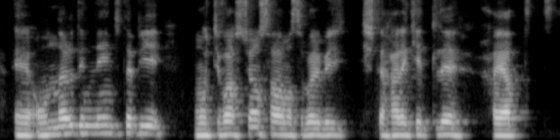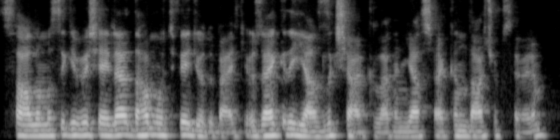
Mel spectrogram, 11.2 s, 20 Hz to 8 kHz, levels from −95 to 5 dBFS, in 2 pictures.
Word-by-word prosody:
Eee, 130 -1 +3
onları 155 +6 +2
dinleyince 170 -1 -3
de 170 -1 +1
bir 165 -2 -1 0.3
motivasyon 135 +4 +2
sağlaması, 135 -3 +1
böyle, 135 0 +2
bir, 130 -1 -3
işte, 135 - -3
hareketli 135 +1 0
hayat 125 -1 +3
s - - -16
s - - -14 0.2
sağlaması 120 +1 +2
gibi 130 0 0
şeyler 130 +2 +3
daha 130 +1 +4
motive 130 0 0
ediyordu 110 -6 -3
belki. 95 +2 -5
Özellikle 120 +4 +2
de 135 - +2
yazlık 115 +1 +1
şarkılar, 95 -5 -3
hani, 100 0 -8
yaz 105 0 0
şarkılarını 110 +2 -4
daha 105 0 +1
çok 115 -2 -9
severim. 115 +7 -9
130 Hz, 165 wpm, -24 LUFS, 115-135 Hz, 0.3 s, daha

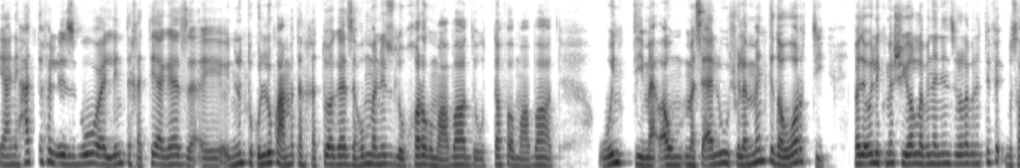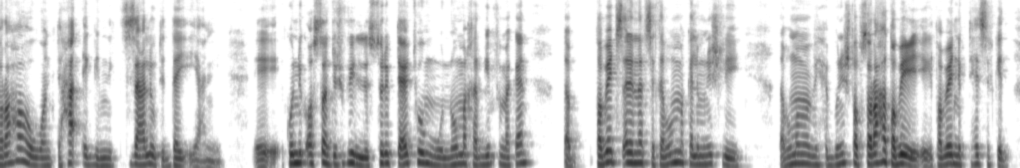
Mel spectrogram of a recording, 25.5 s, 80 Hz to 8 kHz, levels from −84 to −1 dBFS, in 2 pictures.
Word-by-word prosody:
يعني 150 0 -3
حتى 185 +5 -3
في 195 - -1
الأسبوع 155 0 +1
اللي 145 +1 +1
أنتِ 165 0 -3
خدتيه 145 +2 -2
إجازة 145 -2 -1
آآ 130 +1 -4
إن 135 - -3
أنتم 175 +1 0
كلكم 170 +3 +3
عامةً 150 +2 +1
خدتوه 140 +3 -1
إجازة 150 -2 0
هُم 155 +3 0
نزلوا 150 -4 -1
وخرجوا 145 +2 +2
مع 120 -3 0
بعض 140 +1 0
واتفقوا 135 +4 -3
مع 120 -2 -3
بعض 140 -2 -3 0.5
وأنتِ 170 +4 +2
ما 135 -2 +3
أو 135 +2 +2
ما 140 0 -1
سألوش 165 +5 +1
ولمّا 150 +4 +2
أنتِ 210 +1 +1
دوّرتِ 175 +2 +2 0.5
بدأو 155 - +5
يقولوا 170 +2 +4
لِك 170 - -12
ماشي 175 0 +1
يالّا 160 +1 +3
بينا 160 +1 -1
ننزل، 165 0 -2
ويالّا 165 +1 0
بينا 165 0 -4
نتفق، 180 +5 -4
بصراحة 155 +8 -1
هو 140 -8 -1
أنتِ 130 0 -9
حقِك 150 -5 0
إنك 130 -1 -5
تزعلي 150 +2 +1
وتتضايقي 125 -3 -4
يعني 110 -1 -11 0.4
آآ - - -1 0.2
كون 165 +1 +3
إنِك 175 - 0
أصلًا 165 +2 +2
تشوفي 150 -2 0
الstory 135 +6 0
بتاعتهم، 165 -1 +1
وإن 130 0 -4
هُم 155 +2 0
خارجين 150 -1 -3
في 150 0 -10
مكان 160 +6 -2 0.4
طَب - - -4 0.2
طبيعي 180 +6 +5
تسألي 180 -1 +3
نفسِك 175 -4 0
طَب 140 0 -1
هُم 175 +4 0
ما 180 - 0
كلمونيش 155 -1 -3
ليه؟ 125 -3 -3 0.5
طَب - - -6
هُم 150 - -2
ما 165 -1 -1
بيحبونيش 145 +3 -4
فبصراحة 165 +3 +4
طبيعي 150 -8 +4
طبيعي 155 +4 +2
إنِك 150 -1 -2
تحسي 150 -1 -3
بكده، 130 -4 -5
150 Hz, 190 wpm, -23 LUFS, 140-165 Hz, 0.5 s, بدأو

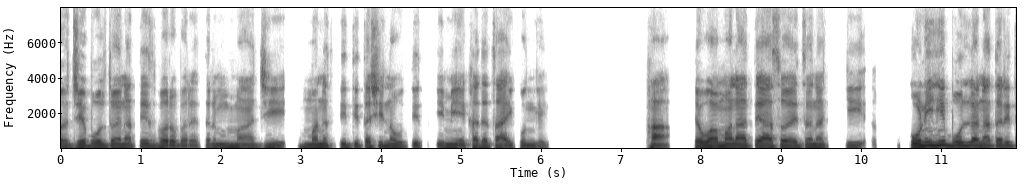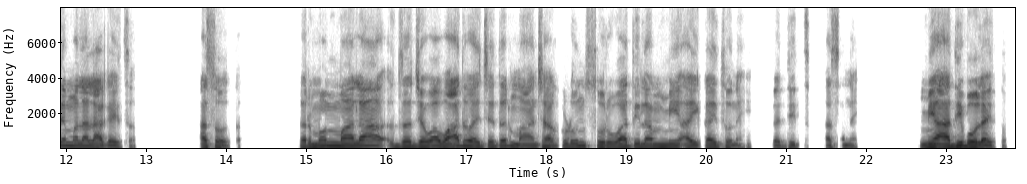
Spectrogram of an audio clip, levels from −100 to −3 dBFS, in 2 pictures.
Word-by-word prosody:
जे 130 +4 +2
बोलतोय 140 +1 0
ना 140 +2 0
तेच 150 -1 -1
बरोबर 110 -6 -1
आहे. 95 0 -7
तर 120 +1 -5
माझी 125 +3 -2 0.3
मनस्थिती 135 +2 -2
तशी 140 +3 -1
नव्हती, 125 -3 -2
की 120 +1 -9
मी 130 0 +1
एखाद्याचं 125 +3 -3
ऐकून 105 -2 -3
घेईल. 95 -3 -9 1.3
हां, - - +1 0.3
तेव्हा 130 +4 +4
मला 150 0 +3
ते 155 - +3
असं 145 0 +1
व्हायचं 140 -2 0
ना, 135 +2 0
की 155 +1 -8 0.6
कोणीही 185 +6 +6
बोललं 175 0 +2
ना, 160 +1 +1
तरी 170 0 +1
ते 175 - 0
मला 160 -2 0
लागायचं 105 -9 -2 0.9
असं 125 +2 -2
होतं. 105 -7 -6 0.8
तर 125 +1 0
मग 160 +1 +3 0.2
मला 155 +3 +4 0.4
जर 135 +1 +3
जेव्हा 135 +4 +2
वाद 145 +5 +3
व्हायचे, 130 -4 +1
तर 155 +1 0
माझ्याकडून 145 +7 -1
सुरुवातीला 135 +1 0
मी 145 +2 +1
ऐकायचो 125 +1 -1
नाही, 90 -5 -11 0.3
कधीच 105 +1 -7 0.2
असं 100 0 -7
नाही. 90 - -10 0.9
मी 130 +2 +6
आधी 140 +1 +6
बोलायचो 115 -7 +3
135 Hz, 130 wpm, -27 LUFS, 120-150 Hz, 1.3 s, कोणीही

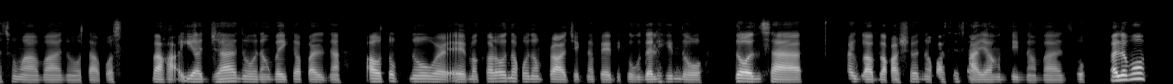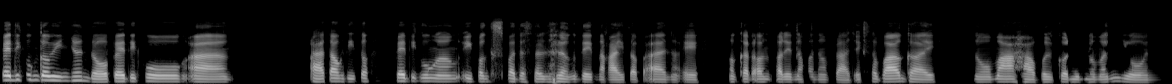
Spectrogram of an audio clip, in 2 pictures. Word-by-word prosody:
sumama 110 -3 -3
'no? 105 0 -8
Tapos 105 -1 -5 0.3
baka - - +3
iadya 130 +1 +2
'no 125 -2 -3
ng 115 -1 -6
Maykapal 115 -1 -2
na 115 - -2 0.3
out 135 - +6
of 145 - -4
nowhere, 135 -3 +1
eh, 125 - +2
magkaroon 140 +4 0
ako 140 -2 -2
ng 130 -1 -4
project 120 -1 +2
na - - -7
pwede 115 -2 -4
kong 115 -1 -6
dalhin 130 +3 -1
'no, 110 -3 -1 0.3
doon 140 -3 +9
sa 115 -3 +6 0.5
pagbabakasyon 120 -1 +1
'no, 120 -2 -8
kasi 115 +3 -4
sayang 110 0 0
din 115 -1 -8
naman. 105 0 -5
So, 115 - -8 0.2
alam 200 +4 +10
mo, 255 +3 +8 0.4
pwede 205 +1 +6
kong 220 +1 -5
gawin 195 -3 +4
'yon 185 -1 -2
'no, 125 -1 +3
pwede 145 +2 +2
kong, 140 -3 +1
ah, 125 -2 +3 0.8
ah, 130 -1 +4
tawag 140 -1 +1
dito? 135 +1 -5 0.2
Pwede 155 -1 +1
ko 150 0 -4
ngang 140 0 -2
ipagpadasal 130 -2 -4
nalang 125 0 -1
din 120 -1 -2
na 115 - -5
kahit 110 0 +1
papaano, 115 -1 -3
eh, 110 +1 -4 0.3
magkaroon 125 -1 -4
pa - - -1
rin 120 0 -4
ako 120 +1 -11
ng 115 0 -11
project. 110 +1 -5
Sabagay 130 -3 +1 0.4
'no, 120 -1 -4
mahahabol 120 -2 -1
ko 125 +1 -3
rin 120 0 -7
naman 115 0 -6
'yon. 110 -6 -4
125 Hz, 170 wpm, -25 LUFS, 115-135 Hz, 0.8 s, alam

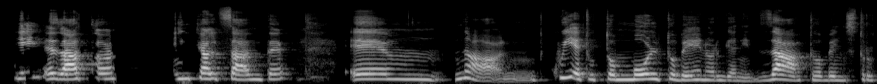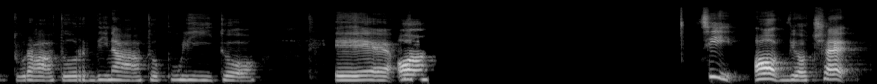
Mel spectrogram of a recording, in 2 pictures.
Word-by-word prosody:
Ti 290 +5 -3
esatto, 245 0 +4 0.7
incalzante. 250 -2 0 0.5
Ehm, 235 -4 -2
no, 295 +4 -2
mhmm, 125 - -16
qui 310 +6 -1
è 255 -2 +3
tutto 225 -1 -4
molto 230 +2 +1
ben 205 +1 -2
organizzato, 195 +2 0
ben 190 -1 -6
strutturato, 190 -1 -6
ordinato, 190 -1 -5
pulito. 190 -4 -7 0.7
Ehm 195 0 +1
ho 225 +2 +7 2.9
Sì, 340 - -3
ovvio, 210 -5 +6
c'è 235 +3 +2
215 Hz, 70 wpm, -21 LUFS, 195-240 Hz, 2.9 s, ho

